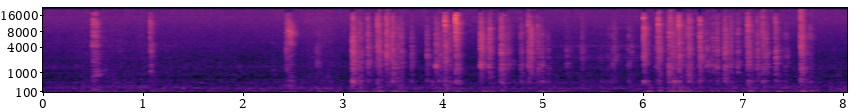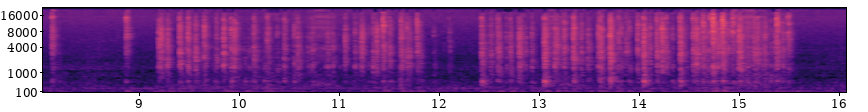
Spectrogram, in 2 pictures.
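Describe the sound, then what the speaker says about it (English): Rapid typing on a computer keyboard, quick bursts of clicking keystrokes with brief pauses, fairly faint and close, with no voices. "Only fast typing."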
